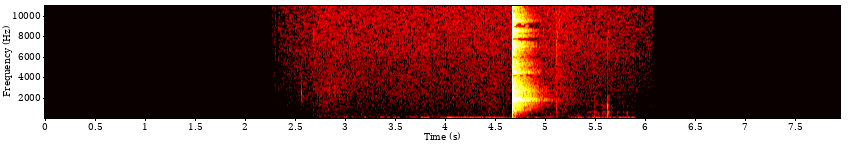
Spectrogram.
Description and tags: Tapping with two glasses of beer.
